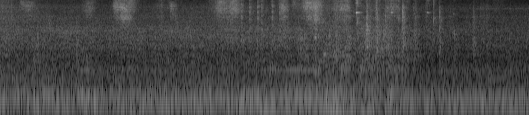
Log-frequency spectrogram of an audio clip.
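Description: Dirt and rocks tumble from a bucket into a truck bed.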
